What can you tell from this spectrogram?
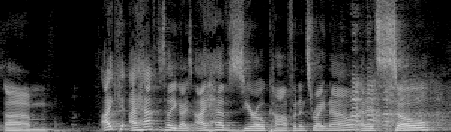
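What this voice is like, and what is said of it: Shaky, nervous voice. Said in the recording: “my voice is shaking”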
